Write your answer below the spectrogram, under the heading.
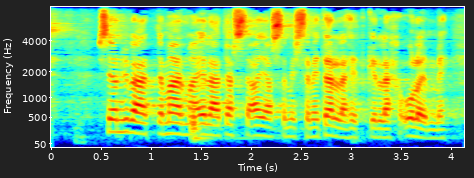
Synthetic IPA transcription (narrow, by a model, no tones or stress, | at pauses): seonhyʋæet̪ːæmɑˑilmɑelæt̪æsːæɑjɑsːɑmisːæmet̪ælːæhet̪kelːæolemːe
